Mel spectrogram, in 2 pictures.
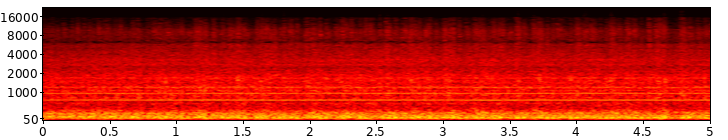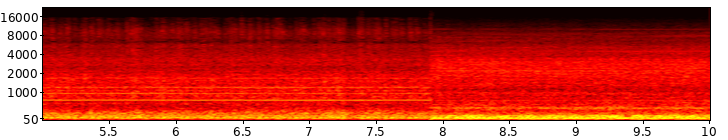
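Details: V8 Chevy S10 with new DIY 3-inch true dual exhaust, flux-core welded, TOTALFLOW 45264 mufflers, idle then revving: deep, even burble at idle, louder fuller note as it revs; smooth and steady, healthy.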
